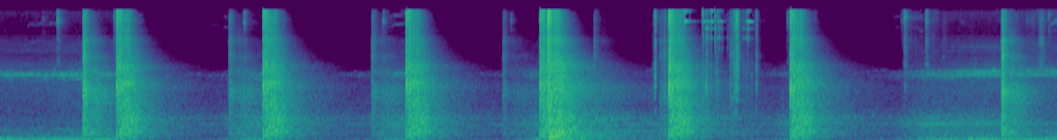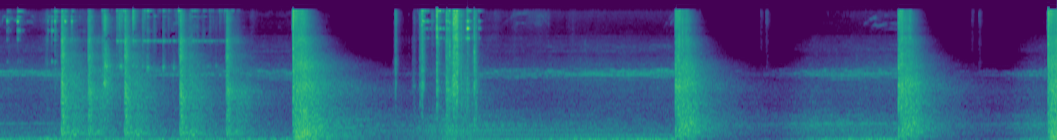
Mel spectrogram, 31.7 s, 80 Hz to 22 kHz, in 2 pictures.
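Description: Repeated gunshots ringing on in the echo of an indoor range: a Kar98k bolt-action rifle in 8mm Mauser firing among shots from other lanes, with a quick string of shots a little past the middle. A steady low hum lies underneath.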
